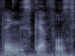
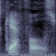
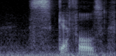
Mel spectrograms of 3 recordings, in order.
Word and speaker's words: Skeffels: I don't know why I changed the E to an I, but it's Skeffels, right? That's how it's actually pronounced. Skeffels.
